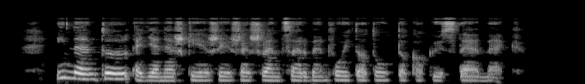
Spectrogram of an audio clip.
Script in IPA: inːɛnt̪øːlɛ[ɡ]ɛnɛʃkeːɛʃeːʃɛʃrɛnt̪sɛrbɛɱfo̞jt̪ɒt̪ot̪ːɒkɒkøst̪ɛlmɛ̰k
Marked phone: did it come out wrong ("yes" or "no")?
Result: yes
